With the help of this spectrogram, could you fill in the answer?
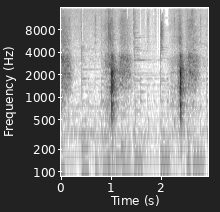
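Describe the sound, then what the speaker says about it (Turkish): A knife slices vegetables finely on a cutting board for tempura, two crisp chopping strokes cutting through a soft background with no talk. "Şöyle ince doğrayacağım bakın."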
